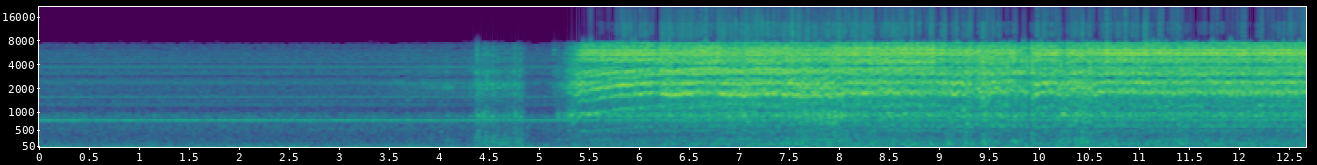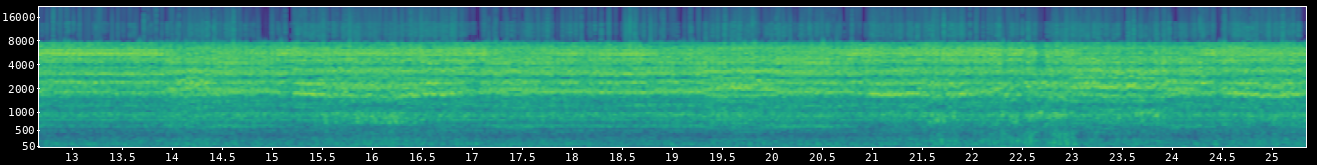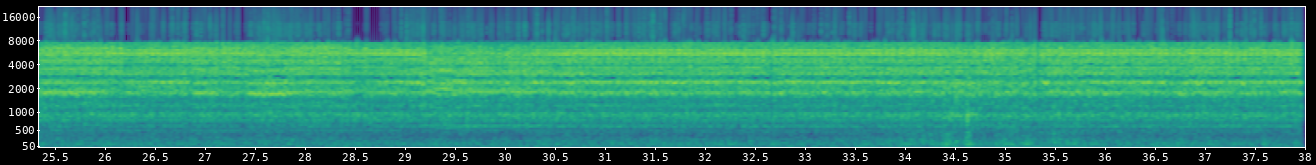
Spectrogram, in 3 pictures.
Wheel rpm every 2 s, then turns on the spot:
0, 0, 60, 160, 160, 160, 160, 160, 160, 160, 160, 160, 160, 160, 160, 160, 160, 160, 160.
none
